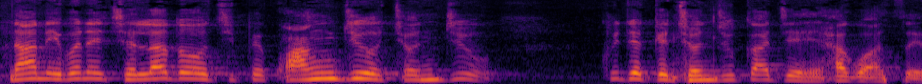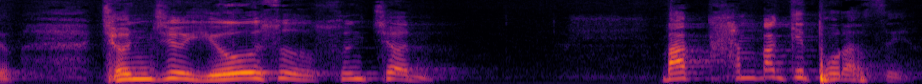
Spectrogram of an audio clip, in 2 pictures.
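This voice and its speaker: A woman's voice: medium pitch, measured pace, a little mellow. An outspoken woman in her eighties preaching a testimony sermon as a missionary, blunt and emphatic. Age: 80s.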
